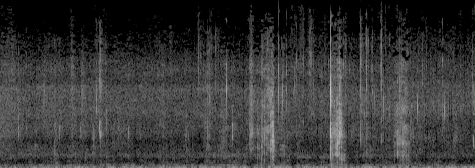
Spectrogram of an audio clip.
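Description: A person chewing soft cooked pumpkin, with a few sharp wet mouth clicks in the second half, over a steady low rumble.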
